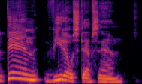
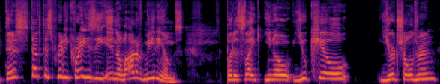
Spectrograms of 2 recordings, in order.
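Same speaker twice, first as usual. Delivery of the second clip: pitched high in disbelief; incredulous; 6 semitones higher than usual. Real, not acted. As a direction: sound stunned at how crazy it is. Incredulous recap of shocking comic.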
